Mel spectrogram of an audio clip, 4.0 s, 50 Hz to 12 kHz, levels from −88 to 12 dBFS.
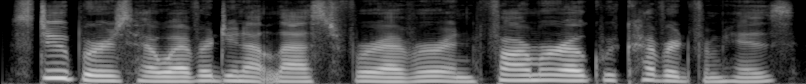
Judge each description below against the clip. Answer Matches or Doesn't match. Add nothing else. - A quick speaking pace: Doesn't match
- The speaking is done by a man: Doesn't match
